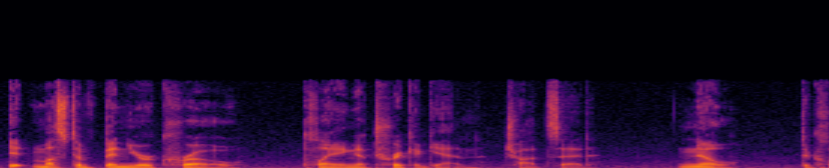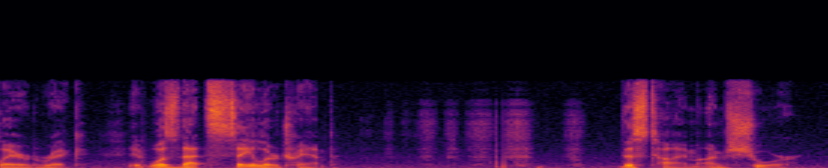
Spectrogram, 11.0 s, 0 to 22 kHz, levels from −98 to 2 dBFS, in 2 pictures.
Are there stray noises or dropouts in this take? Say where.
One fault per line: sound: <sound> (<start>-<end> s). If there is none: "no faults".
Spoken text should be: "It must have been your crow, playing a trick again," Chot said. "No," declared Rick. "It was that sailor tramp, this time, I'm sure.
sound: sniff (7.9-9.5 s)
